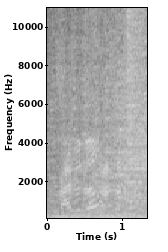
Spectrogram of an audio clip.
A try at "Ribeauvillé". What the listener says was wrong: Ribeauvillé. There is an accent.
